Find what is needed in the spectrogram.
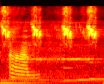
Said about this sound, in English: you can see Mama Bird here has a nest up in here. So, and I absolutely love just sitting on my porch and just listening to her chirp.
